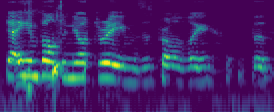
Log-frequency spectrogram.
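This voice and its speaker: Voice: mid-range voice, normal speed, a little hiss or hum. An improv performer bantering casually with self-mocking asides.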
